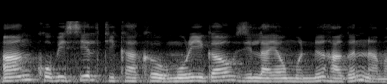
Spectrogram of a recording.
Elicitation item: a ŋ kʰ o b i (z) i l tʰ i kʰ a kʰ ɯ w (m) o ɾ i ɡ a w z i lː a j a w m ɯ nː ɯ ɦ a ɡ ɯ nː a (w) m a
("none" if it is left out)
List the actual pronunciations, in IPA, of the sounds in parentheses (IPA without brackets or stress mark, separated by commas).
s, m, none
